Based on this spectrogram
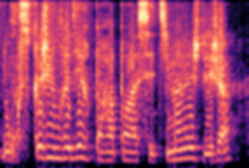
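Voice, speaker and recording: Young French vlogger, casual crude humor, filler-heavy, a touch high-pitched. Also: male voice, fast, poor audio. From France. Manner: laid-back, rambling, blunt slangy jokes with many fillers. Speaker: YouTuber reacting to statements.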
